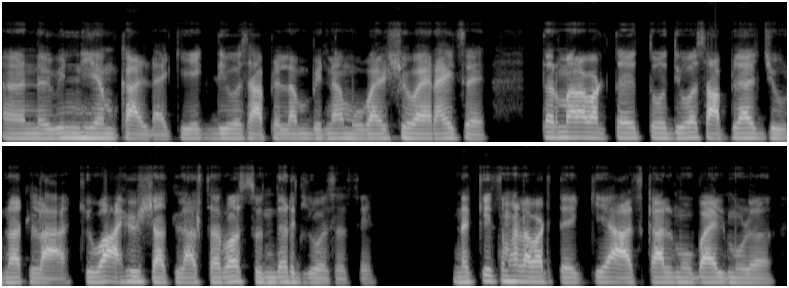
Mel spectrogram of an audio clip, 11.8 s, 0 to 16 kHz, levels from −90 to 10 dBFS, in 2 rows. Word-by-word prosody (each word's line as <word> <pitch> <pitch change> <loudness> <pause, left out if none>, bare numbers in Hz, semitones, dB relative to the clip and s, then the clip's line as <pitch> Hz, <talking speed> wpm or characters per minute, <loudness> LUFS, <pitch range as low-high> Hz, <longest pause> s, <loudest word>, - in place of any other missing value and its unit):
अ, 120 -1 -1
नवीन 120 +2 -1
नियम 130 -1 +1
काढला, 110 -3 0
की 120 -1 -3
एक 115 0 -8
दिवस 120 0 -3
आपल्याला 115 +1 0 0.2
बिना 120 +1 -2
मोबाईलशिवाय 120 +1 +1
राहायचं 120 0 0
आहे, 110 - -3 0.5
तर 140 -1 +2
मला 135 0 +6
वाटतंय 130 0 +1
तो 130 -1 0
दिवस 135 0 -1
आपल्या 130 +3 +3
जीवनातला 120 -2 +1 0.2
किंवा 130 +1 +4
आयुष्यातला 125 -2 0
सर्वात 130 +2 +2
सुंदर 125 +1 -2
दिवस 115 -2 -6
असेल. 105 +1 -12 0.7
नक्कीच 140 +3 -1
मला 140 -1 +3
वाटतंय, 130 -2 0
की 130 - -4
आजकाल 125 +2 +2
मोबाईलमुळं 120 -2 -1
120 Hz, 160 wpm, -23 LUFS, 115-130 Hz, 0.7 s, मला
